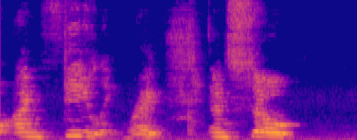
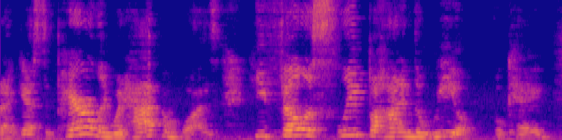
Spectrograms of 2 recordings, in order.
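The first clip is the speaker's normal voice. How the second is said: ordinary delivery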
